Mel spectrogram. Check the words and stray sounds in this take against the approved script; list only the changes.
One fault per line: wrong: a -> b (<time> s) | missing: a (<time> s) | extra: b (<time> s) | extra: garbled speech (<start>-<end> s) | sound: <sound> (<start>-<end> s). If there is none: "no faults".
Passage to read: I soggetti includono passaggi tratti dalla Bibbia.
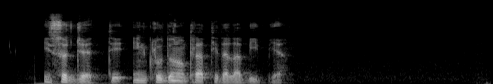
missing: passaggi (1.9 s)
